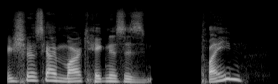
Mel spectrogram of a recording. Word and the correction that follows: Markakis: Nick Markakis, yes.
